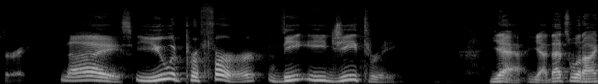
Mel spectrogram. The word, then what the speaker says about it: Veg3: how we pronounce it what I like is veg3 it's a little bit of a on Words With gpt3 which is the underlying technology that it uses and also it's a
